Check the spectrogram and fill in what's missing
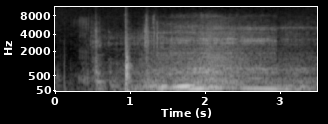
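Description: A car engine cranks and catches after a couple of sharp clicks, then revs up and settles into a steady mid-pitched idle, close by, with no talk.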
